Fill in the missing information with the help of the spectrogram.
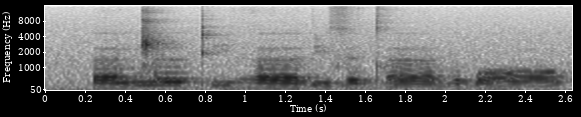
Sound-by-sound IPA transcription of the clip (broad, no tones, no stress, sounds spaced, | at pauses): ɐ ŋ͡ǁ əː kʼ i ɦ ɐː ɗ i z ə tʼ ɐː b ə ɓ ɔː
